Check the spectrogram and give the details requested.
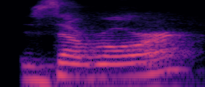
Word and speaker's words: Zuror: So the surprising, and I think it's pronounced Zuror. Zuror, yes.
